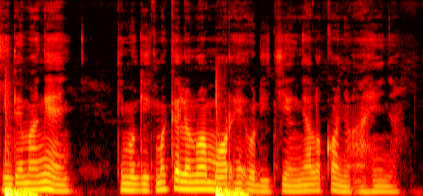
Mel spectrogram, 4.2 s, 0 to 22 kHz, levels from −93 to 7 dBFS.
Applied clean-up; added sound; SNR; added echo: none; Bass drum; -4 dB; none.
